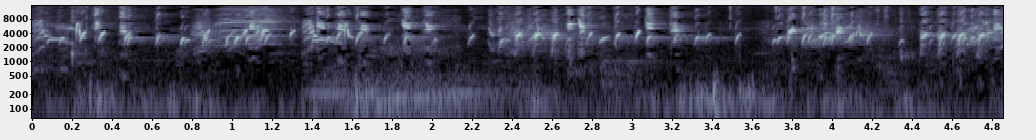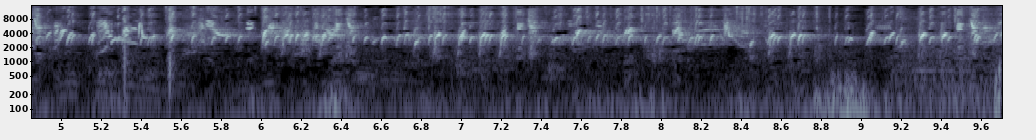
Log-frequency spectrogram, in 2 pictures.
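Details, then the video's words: European goldfinch singing steadily for a chick-training tape: busy, high-pitched twitters, buzzy notes and trills forming a dense chatter, with soft low rumbles in the background. "Encouragement to motivate and support goldfinches in songs"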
